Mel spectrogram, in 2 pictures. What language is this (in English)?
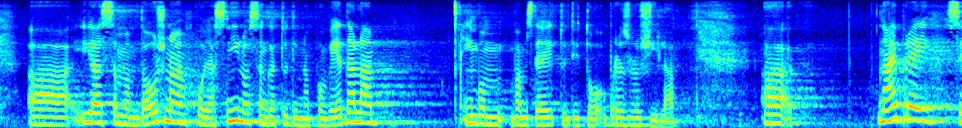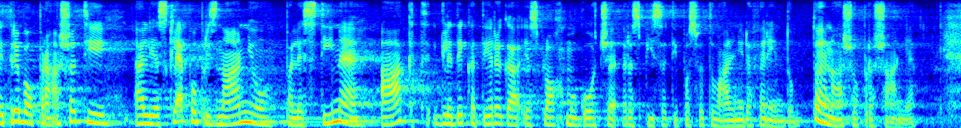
Slovenian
